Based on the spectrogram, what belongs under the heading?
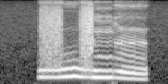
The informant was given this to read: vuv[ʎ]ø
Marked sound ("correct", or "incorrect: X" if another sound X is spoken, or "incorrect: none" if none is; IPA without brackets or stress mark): incorrect: ɲ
